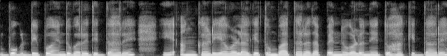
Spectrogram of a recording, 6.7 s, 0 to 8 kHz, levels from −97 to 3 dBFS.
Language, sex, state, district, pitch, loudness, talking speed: Kannada, female, Karnataka, Raichur, 195 Hz, -14 LUFS, 90 wpm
